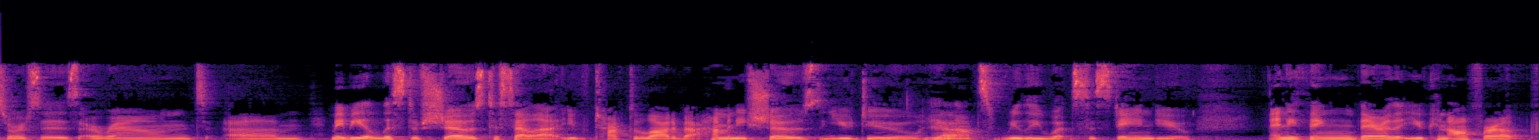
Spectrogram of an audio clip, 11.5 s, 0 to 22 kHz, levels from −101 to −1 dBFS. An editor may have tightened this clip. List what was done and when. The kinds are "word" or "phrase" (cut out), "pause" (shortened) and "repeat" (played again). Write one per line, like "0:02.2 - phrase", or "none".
none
